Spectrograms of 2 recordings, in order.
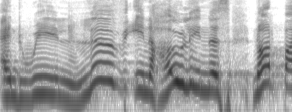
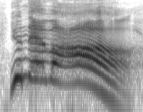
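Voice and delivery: loud, high preaching cry; emphatic shout; 8 semitones higher, 11 dB louder than usual. Real, not acted. Preacher freeing listeners from being holy as God, emphatic shout. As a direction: drive it home at full voice.

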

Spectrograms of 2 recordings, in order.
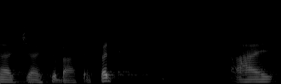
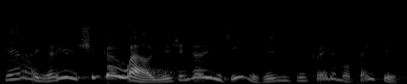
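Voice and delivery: high, breathless, star-struck praise; gushing congregation; 7 semitones higher, 4 dB louder than usual. Retold or imitated. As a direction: gush like an impressed churchgoer. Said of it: "And you all go".

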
